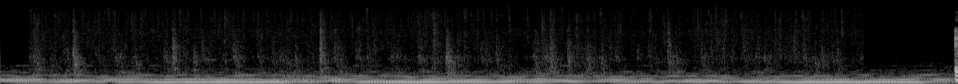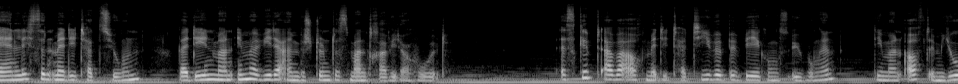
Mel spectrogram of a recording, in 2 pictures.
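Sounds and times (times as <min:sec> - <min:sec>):
low humming drone: 0:00.0 - 0:09.5
steady rain: 0:00.3 - 0:08.8
speech: 0:09.6 - 0:14.2, 0:15.2 - 0:19.1.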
